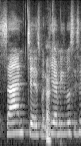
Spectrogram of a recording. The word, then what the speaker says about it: Sánchez: apellido, que son las Chanches. Okay. Entonces yo le digo, no importa cómo te digas, solo vamos a pronunciar juntas Sánchez, porque ella mismo se dice Martina Sánchez, pero ¿por qué uno puede?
